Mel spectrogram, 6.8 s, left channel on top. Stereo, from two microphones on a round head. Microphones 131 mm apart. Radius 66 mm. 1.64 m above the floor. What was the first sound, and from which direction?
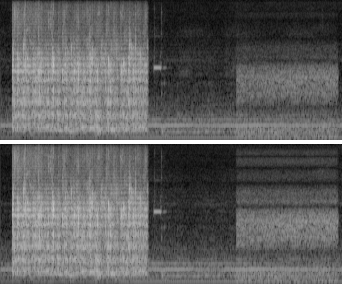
A clap, 10° right (ahead or behind).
